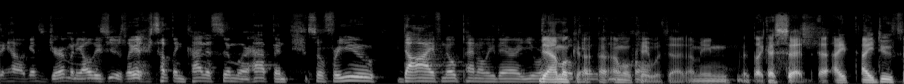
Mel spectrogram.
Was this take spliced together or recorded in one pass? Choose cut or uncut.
cut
